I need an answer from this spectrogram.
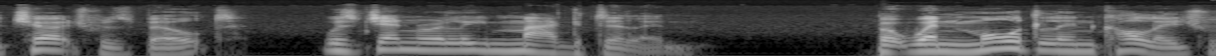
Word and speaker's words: Magdalene: why are the two pronounced differently well the pronunciation when the church was built was generally magdalene but when model in college was founded a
